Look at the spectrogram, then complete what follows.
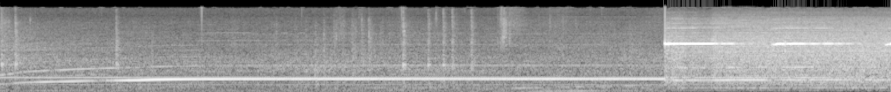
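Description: All-electric school bus's electric drive motor whining as the bus pulls away: the whine rises in pitch over the first second and a half, then holds steady. About two-thirds through, a louder hiss comes in with a high steady whine over it.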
